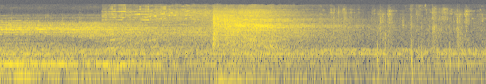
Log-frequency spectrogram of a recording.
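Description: A magic spell hums and chimes as it is cast.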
